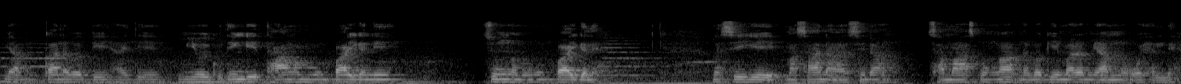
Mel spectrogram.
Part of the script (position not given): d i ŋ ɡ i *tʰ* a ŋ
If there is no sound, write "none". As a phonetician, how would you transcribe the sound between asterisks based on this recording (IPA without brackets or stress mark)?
tʰ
